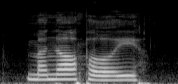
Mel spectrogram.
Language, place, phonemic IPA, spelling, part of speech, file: English, California, /məˈnɑpəli/, monopoly, noun, En-us-monopoly.ogg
